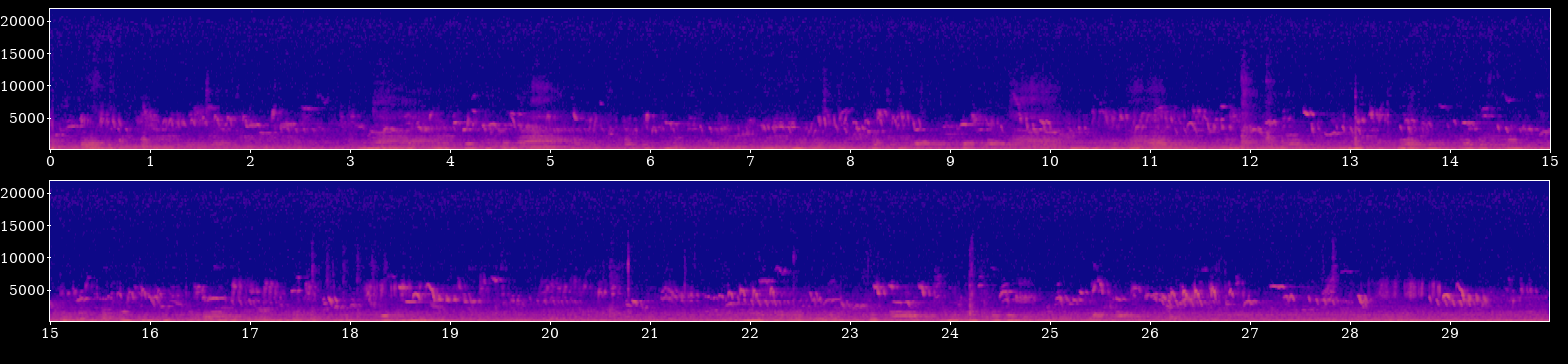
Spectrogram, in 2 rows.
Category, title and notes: Soundscapes > Indoors
250725 09h50 Gare Albi Madeleine - OKM1
Subject : A train stopping by the Albi Madeleine train station. Date YMD : 2025 July 25 09h50 Location : Albi 81000 Tarn Occitanie France. Soundman OKM-1 in ear binaural microphones. Weather : Light grey sky (with small pockets of light). A few breezes About 16°c Processing : Trimmed and normalised in Audacity.
Albi, Soundman, passing-by, France, Morning, FR-AV2, City, in-ear-microphones, Tarn, OKM1, train-station, in-ear, Friday, SNCF, 2025, train, field-recording, Tascam, OKM-I, grey-sky, Occitanie, 81000, Binaural, July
